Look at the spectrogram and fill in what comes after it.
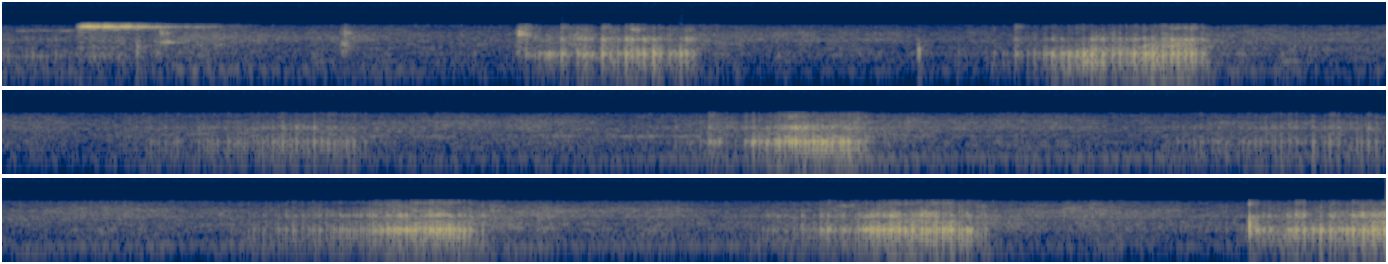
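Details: Rough, rattling snores at an uneven pace, several a minute, with quiet breaths between: snoring during sleep.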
